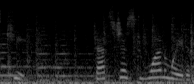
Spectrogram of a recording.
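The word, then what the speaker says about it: 木: The kanji for tree can be pronounced as ki. That's just one way to pronounce it. Let's see if it works. I believe the other pronunciation is Moku.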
